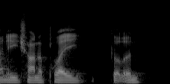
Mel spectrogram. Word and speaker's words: Gullane: picked up the phone and she said, "Hello, Gullen Golf Club. Lisa speaking. How can I help you?" And I was like, "Hello." Okay. So, it's Gullen, is it?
